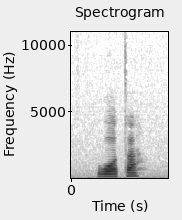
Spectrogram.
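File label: "water", Nigerian Pidgin, female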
